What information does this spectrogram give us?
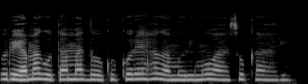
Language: Kikuyu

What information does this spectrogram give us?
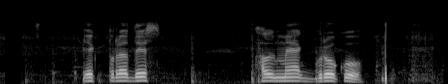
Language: Nepali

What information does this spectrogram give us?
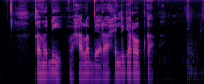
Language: Somali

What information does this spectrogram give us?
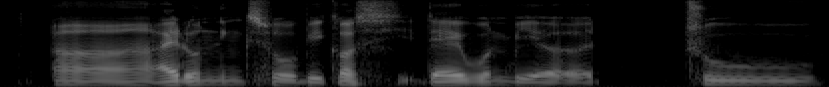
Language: English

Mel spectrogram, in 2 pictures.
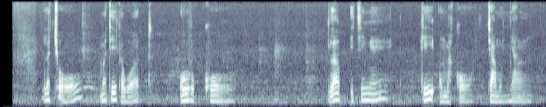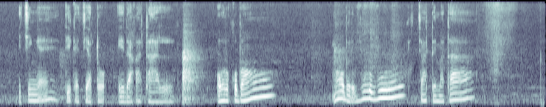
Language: Acoli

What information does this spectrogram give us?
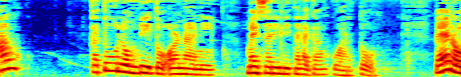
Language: Filipino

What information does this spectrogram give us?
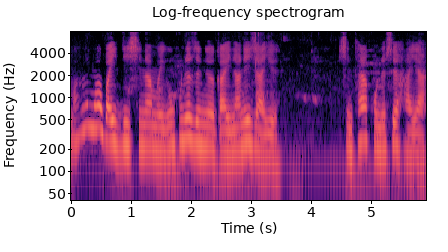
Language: Bodo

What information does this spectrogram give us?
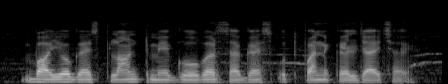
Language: Maithili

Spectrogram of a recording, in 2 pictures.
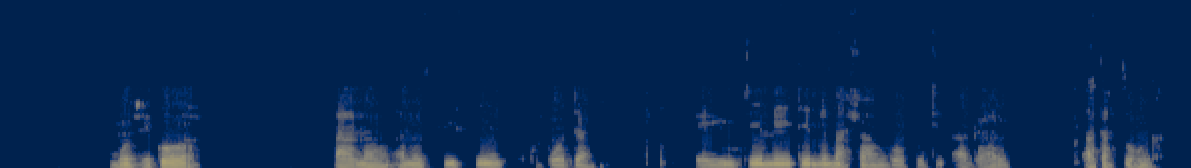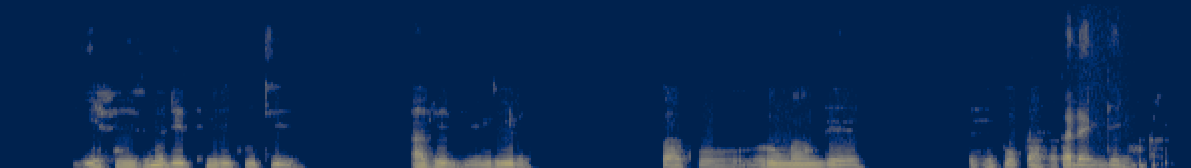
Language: Ndau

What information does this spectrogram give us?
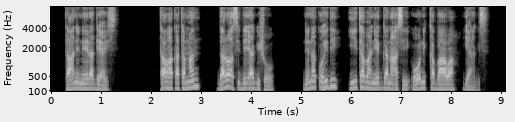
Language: Gofa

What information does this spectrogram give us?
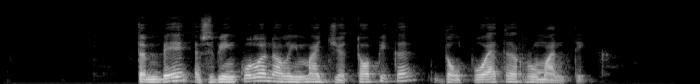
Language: Catalan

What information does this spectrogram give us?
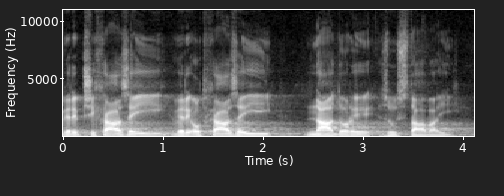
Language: Czech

